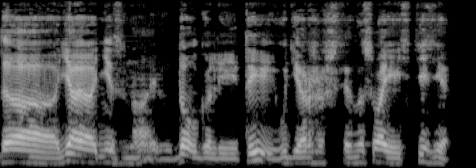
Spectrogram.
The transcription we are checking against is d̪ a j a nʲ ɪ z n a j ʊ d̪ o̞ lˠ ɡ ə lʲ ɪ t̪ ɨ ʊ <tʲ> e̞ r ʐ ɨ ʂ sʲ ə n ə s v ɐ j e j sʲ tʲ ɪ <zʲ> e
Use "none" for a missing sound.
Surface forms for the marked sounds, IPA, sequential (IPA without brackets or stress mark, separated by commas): dʲ, zʲ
